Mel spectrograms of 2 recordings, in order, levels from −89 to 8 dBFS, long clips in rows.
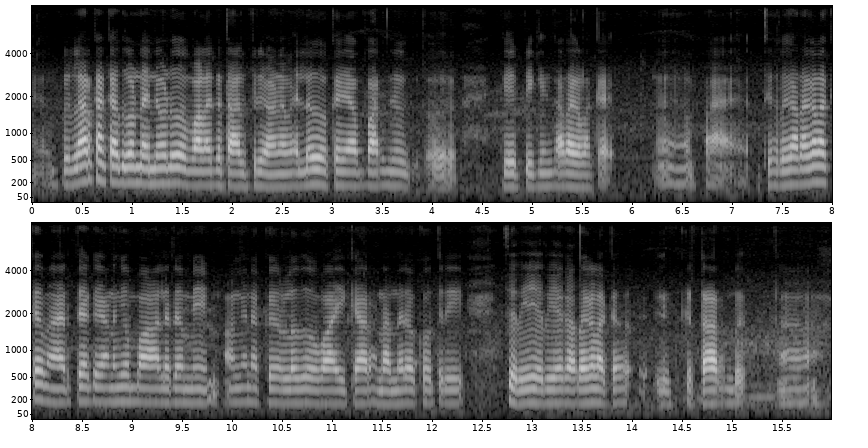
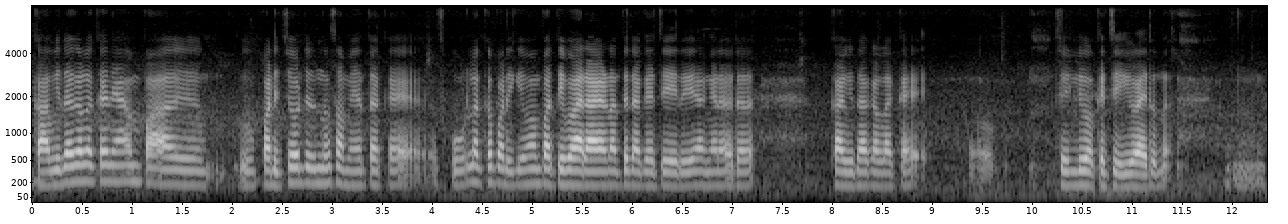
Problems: none marked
